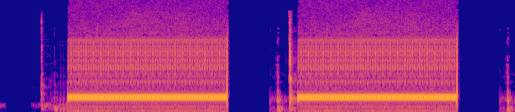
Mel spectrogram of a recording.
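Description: Phone ringback tone heard while calling a guest: two long, steady buzzing rings, each about one and a half seconds, separated by a short silent pause.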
